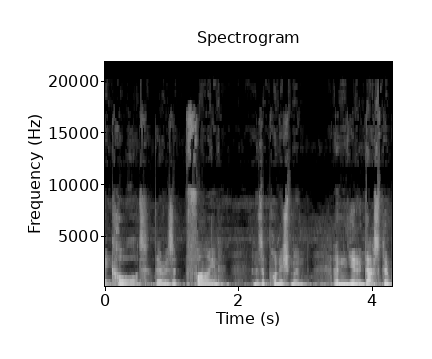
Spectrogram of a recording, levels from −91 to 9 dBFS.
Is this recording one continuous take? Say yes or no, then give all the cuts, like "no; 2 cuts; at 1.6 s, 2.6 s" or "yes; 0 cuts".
yes; 0 cuts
